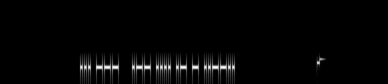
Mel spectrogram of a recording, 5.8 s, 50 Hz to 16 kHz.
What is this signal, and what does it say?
Morse code, heard as a keyed tone, about 40 wpm, 700 Hz. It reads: SO WHAT?
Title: A Sound Of Thunder 40wpm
